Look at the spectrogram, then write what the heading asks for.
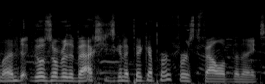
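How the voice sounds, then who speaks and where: A fairly quick pace and lively intonation, with noticeable background noise. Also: man. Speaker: sports play-by-play announcer. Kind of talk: live commentary. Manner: animated.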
